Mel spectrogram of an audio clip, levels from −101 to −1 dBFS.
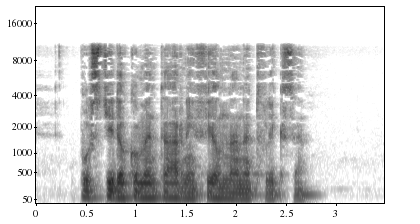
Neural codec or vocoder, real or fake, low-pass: none; real; 10.8 kHz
